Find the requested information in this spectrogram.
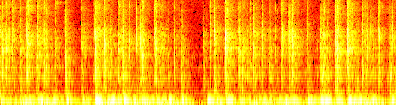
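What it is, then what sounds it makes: Plastic computer keyboard. Fingertips of both hands type fast on a full-size black plastic membrane computer keyboard with hollow keys, resting on a desk. The result is a dense, rapid stream of soft, dull key taps with short decays. The sound sits in a low, thumpy range with a steady low hum, with a brief lull around the two-second mark.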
